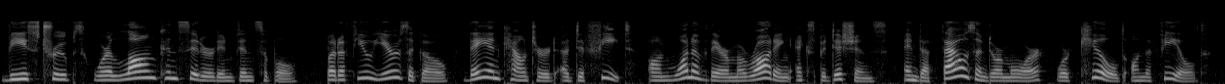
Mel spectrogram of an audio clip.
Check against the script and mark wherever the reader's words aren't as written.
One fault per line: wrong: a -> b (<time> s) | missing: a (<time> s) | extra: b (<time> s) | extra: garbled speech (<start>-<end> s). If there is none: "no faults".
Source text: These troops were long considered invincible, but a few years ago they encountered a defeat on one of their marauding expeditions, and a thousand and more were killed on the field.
wrong: and -> or (9.9 s)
